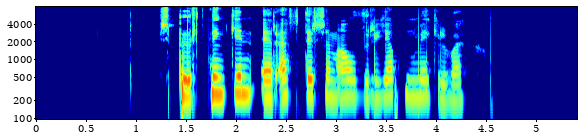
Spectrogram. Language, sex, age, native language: Icelandic, female, 20-29, Icelandic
